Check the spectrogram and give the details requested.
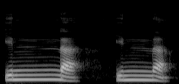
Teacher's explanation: Kemudian masih pada ayat keempat terdapat ee hukum gunah karena terdapat nun bertasjid dibaca dengung tiga harakat juga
